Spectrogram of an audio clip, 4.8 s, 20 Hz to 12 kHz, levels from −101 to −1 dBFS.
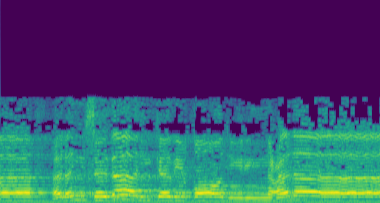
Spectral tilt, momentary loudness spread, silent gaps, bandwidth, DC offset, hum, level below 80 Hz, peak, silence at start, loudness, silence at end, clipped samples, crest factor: -5 dB/octave; 7 LU; none; 6.6 kHz; under 0.1%; 50 Hz at -40 dBFS; -48 dBFS; -2 dBFS; 0 s; -13 LUFS; 0 s; under 0.1%; 10 dB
